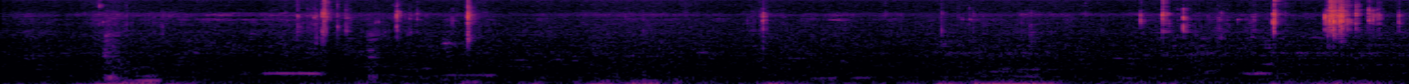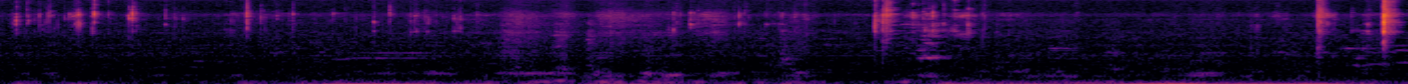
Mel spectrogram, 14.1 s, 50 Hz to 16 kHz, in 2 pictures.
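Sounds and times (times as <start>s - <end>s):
wristwatch clicks: 13.6s - 14.0s.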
